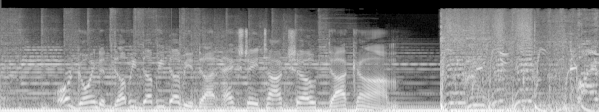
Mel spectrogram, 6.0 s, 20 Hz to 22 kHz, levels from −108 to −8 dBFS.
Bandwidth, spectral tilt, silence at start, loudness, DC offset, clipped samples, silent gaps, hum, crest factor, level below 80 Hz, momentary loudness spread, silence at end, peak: 16 kHz; -5.5 dB/octave; 0 s; -16 LUFS; 0.3%; under 0.1%; none; none; 14 dB; -20 dBFS; 3 LU; 0 s; 0 dBFS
